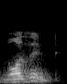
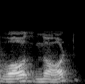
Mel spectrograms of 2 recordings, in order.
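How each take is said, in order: First: It is said as one short contracted word. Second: It is said as two full separate words. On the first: "इसको pronounce भी करते हैं वॉजेंट" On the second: "ये पूरा होता है वॉज नॉट"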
